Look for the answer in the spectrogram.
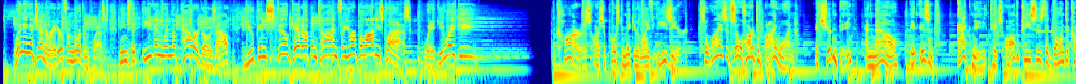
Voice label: voice over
